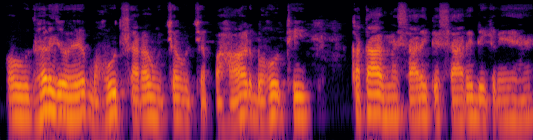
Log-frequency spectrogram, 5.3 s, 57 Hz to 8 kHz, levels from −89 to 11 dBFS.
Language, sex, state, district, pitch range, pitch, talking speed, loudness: Hindi, male, Bihar, Jamui, 120-140 Hz, 130 Hz, 200 wpm, -20 LUFS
